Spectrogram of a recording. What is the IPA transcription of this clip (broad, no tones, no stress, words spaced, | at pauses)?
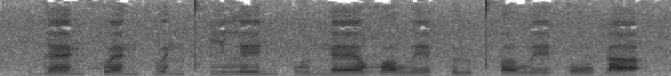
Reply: dɛŋ χʷɛŋkʷɛŋt̪ʰi leŋkʷɯ ŋɛʁʷʌβe θɯt̪ʰʌβe ɡoɡa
